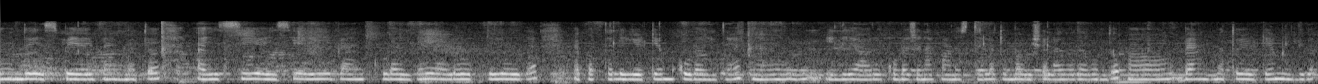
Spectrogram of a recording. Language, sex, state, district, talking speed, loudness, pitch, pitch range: Kannada, male, Karnataka, Bijapur, 130 wpm, -15 LUFS, 235 Hz, 230-245 Hz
